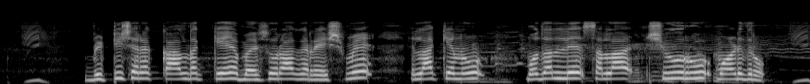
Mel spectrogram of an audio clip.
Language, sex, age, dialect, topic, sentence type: Kannada, male, 18-24, Dharwad Kannada, agriculture, statement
